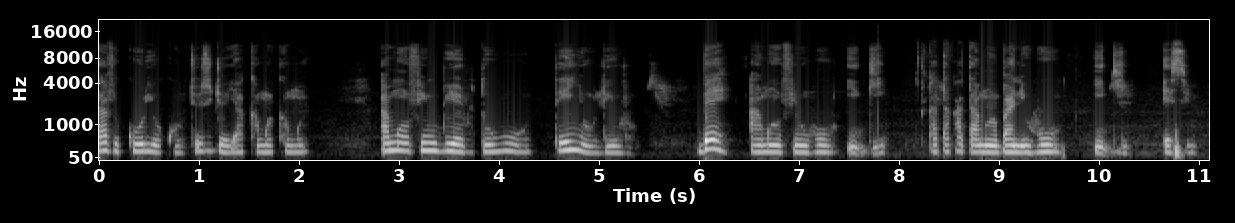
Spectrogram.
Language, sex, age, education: Yoruba, female, 15-29, tertiary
